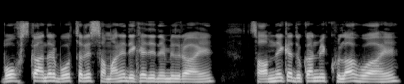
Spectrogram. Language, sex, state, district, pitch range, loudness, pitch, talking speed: Hindi, male, Arunachal Pradesh, Longding, 135-160 Hz, -15 LUFS, 150 Hz, 250 wpm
